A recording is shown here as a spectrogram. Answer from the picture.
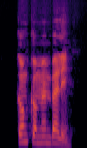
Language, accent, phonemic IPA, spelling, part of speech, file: French, France, /kɔ̃ kɔ.m‿œ̃ ba.lɛ/, con comme un balai, adjective, LL-Q150 (fra)-con comme un balai.wav
- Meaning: thick as a brick; dumb as a post (very stupid)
